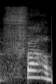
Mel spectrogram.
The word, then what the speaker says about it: phare: tu peux voir un phare breton. Auf dem Deckblatt der Abenteuer von Kaz kannst du einen Leuchtturm sehen. Ja? Und das schreibt man auf Französisch mit PH, also P-H-A-R-E, phare, le phare.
